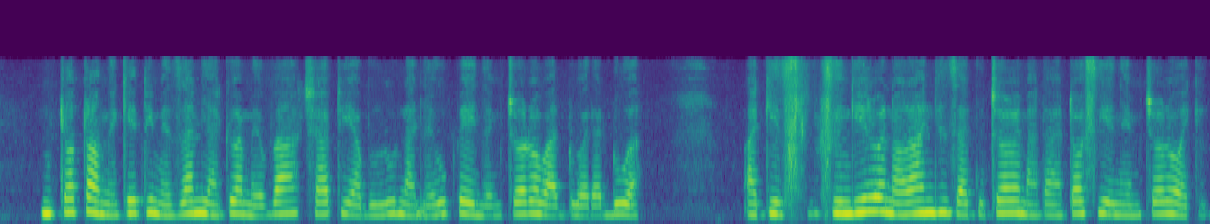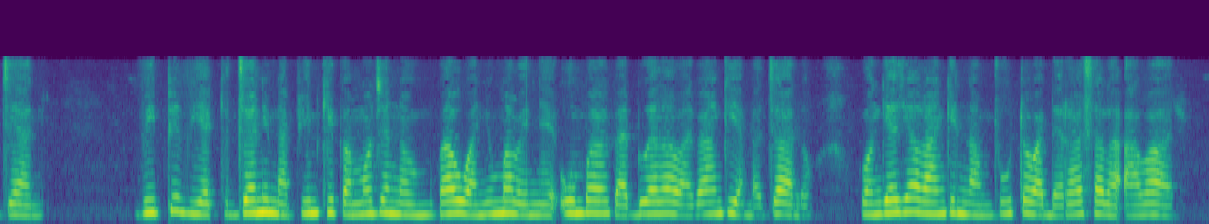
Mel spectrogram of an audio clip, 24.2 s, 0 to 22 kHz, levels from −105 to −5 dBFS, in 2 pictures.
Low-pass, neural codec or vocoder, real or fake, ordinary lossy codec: 7.2 kHz; codec, 24 kHz, 0.9 kbps, WavTokenizer, medium speech release version 2; fake; MP3, 64 kbps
